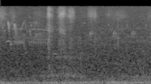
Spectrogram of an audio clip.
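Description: Quiet outdoor ambience: a steady low rumble of air with faint, scattered bird chirps.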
